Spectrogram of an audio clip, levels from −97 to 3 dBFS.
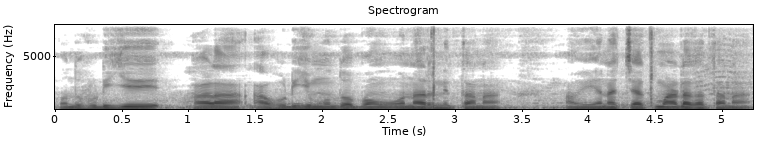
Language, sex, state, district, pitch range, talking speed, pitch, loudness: Kannada, male, Karnataka, Bijapur, 115-125 Hz, 115 wpm, 120 Hz, -29 LUFS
